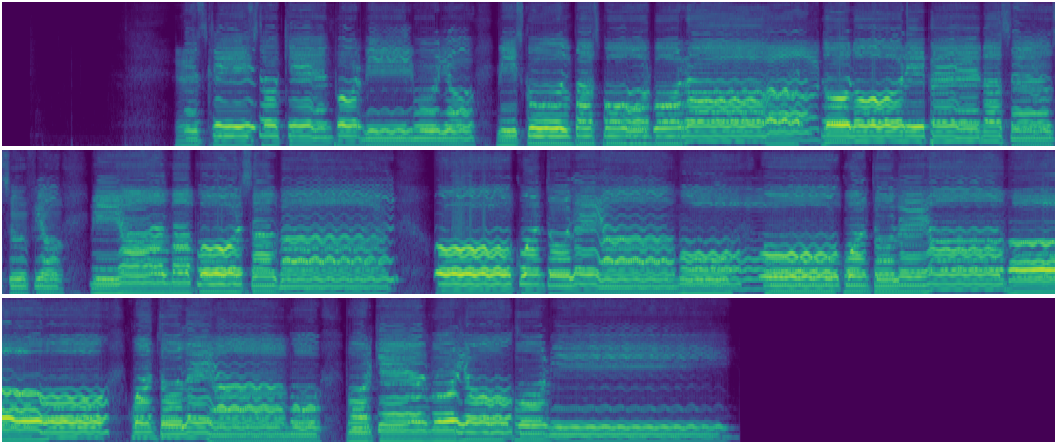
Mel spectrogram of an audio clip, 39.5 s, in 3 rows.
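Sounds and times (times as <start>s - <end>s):
voices singing hymns a cappella: 2.2s - 35.6s.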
